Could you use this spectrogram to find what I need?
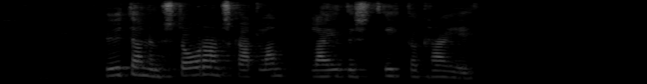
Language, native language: Icelandic, Danish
